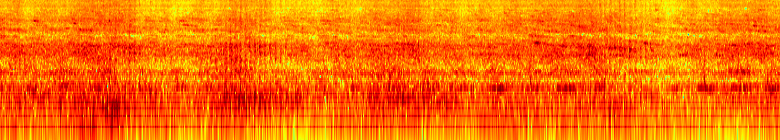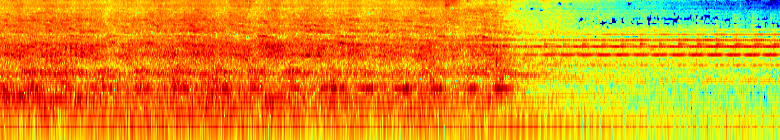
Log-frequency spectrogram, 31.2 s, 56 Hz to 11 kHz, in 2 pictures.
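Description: Intermodal freight cars rolling past close by: a loud, steady rumble of steel wheels on rail with a regular repeating beat from the wheels. About 26 s in the sound cuts to a quieter scene where a distant train horn sounds steadily.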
